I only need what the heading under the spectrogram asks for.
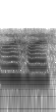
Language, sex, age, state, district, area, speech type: Assamese, female, 18-30, Assam, Majuli, urban, conversation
